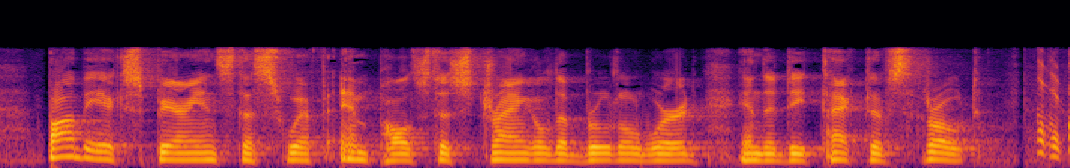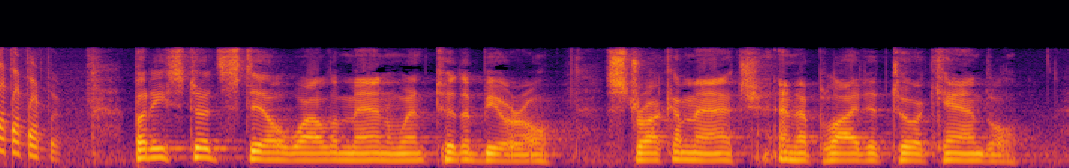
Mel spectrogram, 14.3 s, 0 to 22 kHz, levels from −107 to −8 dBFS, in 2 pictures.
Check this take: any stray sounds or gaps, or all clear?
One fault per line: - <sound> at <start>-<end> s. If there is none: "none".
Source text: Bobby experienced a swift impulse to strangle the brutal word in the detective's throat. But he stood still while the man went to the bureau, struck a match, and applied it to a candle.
- chirp at 6.9-7.6 s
